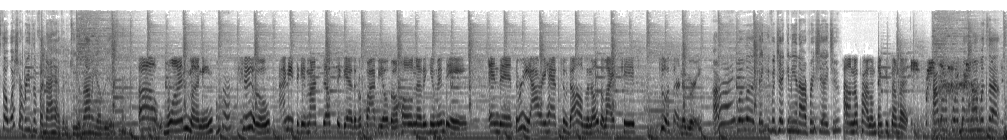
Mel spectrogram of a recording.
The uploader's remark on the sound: Listeners call in and share their experience as a parent....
